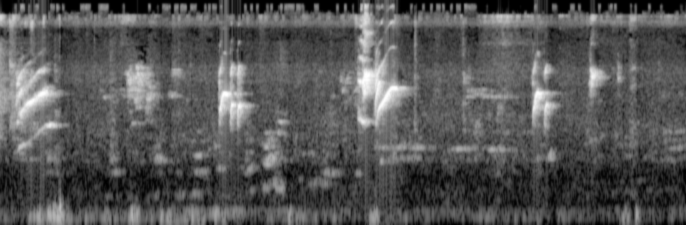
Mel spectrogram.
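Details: Young canaries in training are meant to learn from this canary singing: high, sweeping slurred chirps and short note clusters in irregular bursts, separated by quiet gaps, over a low background hum.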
